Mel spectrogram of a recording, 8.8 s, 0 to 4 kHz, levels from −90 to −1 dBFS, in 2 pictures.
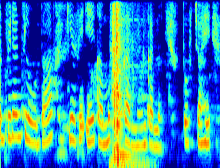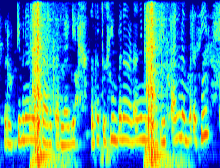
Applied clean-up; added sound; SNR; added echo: classical method log-MMSE.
